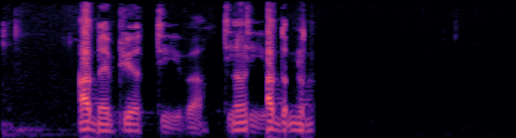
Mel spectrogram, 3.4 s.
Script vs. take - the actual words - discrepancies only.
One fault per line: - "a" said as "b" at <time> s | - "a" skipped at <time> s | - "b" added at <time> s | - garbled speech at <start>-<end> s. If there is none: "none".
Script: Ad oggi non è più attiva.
- "oggi non" skipped at 0.7 s
- garbled speech at 1.5-2.1 s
